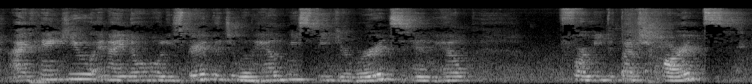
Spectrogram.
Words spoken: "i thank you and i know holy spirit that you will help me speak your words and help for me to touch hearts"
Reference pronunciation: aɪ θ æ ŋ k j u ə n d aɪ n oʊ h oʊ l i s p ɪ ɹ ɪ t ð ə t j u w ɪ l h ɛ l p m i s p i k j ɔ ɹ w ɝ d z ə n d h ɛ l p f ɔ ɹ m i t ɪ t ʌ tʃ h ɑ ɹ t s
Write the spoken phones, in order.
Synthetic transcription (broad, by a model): aɪ θ æ ŋ k j u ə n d aɪ n oʊ h oʊ l i s p ɪ ɹ ɪ t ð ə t j u w ɪ l h ɛ l p m i s p i k j ɔ ɹ w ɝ d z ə n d h ɛ l p f ɔ ɹ m i t ɪ t ʌ tʃ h ɑ ɹ t s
